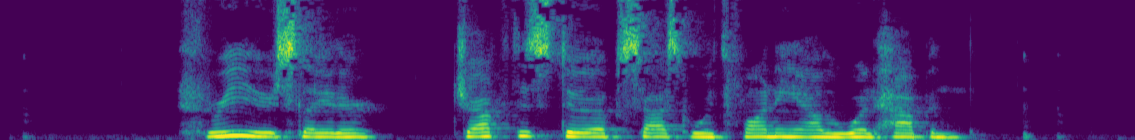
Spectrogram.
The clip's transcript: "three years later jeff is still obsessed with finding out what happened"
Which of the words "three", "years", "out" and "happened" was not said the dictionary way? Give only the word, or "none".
none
